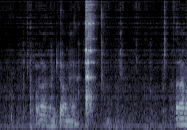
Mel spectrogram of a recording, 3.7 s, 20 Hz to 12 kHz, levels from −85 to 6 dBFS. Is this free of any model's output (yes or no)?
no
